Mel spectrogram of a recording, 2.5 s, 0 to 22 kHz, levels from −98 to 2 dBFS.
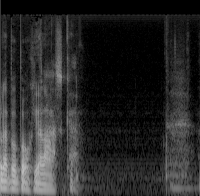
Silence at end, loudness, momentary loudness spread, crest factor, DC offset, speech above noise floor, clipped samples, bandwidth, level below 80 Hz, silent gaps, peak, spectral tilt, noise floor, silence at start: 0.2 s; -31 LUFS; 22 LU; 22 dB; under 0.1%; 40 dB; under 0.1%; 17 kHz; -56 dBFS; none; -12 dBFS; -5.5 dB/octave; -71 dBFS; 0 s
